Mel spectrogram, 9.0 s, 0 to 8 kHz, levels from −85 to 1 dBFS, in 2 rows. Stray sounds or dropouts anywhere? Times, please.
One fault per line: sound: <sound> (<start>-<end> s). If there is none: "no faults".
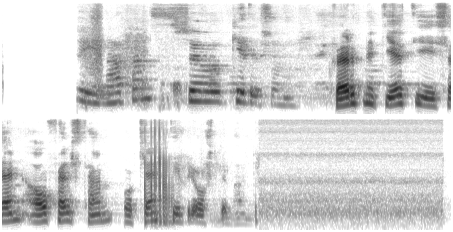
no faults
